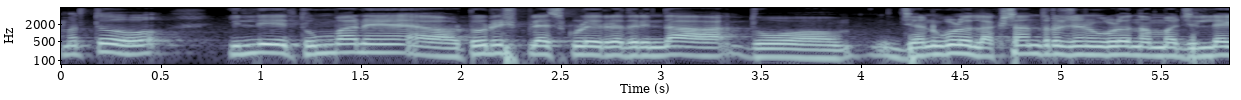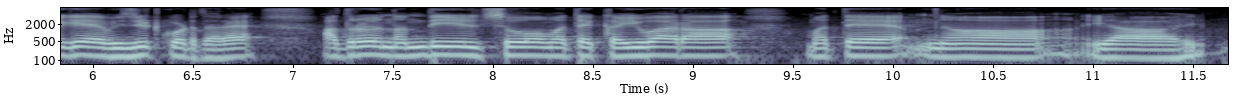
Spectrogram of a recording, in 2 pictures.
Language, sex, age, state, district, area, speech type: Kannada, male, 18-30, Karnataka, Chikkaballapur, rural, spontaneous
